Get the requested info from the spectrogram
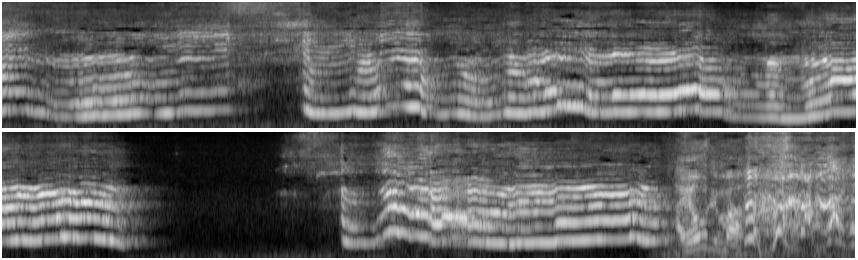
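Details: Pomeranian held up, howling in long wavering tones that rise and fall, several drawn-out howls with a short pause, background music and laughter.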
